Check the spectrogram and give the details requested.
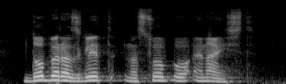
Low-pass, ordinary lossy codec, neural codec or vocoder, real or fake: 14.4 kHz; AAC, 48 kbps; none; real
